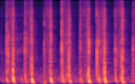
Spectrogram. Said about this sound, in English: I'm sorry if the shuffling is loud.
